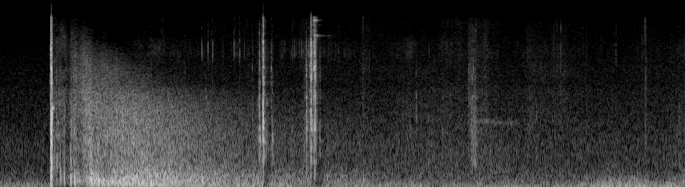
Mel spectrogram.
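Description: Several gunshots fired at targets on an outdoor shooting range: one sharp loud report with a long rolling echo, then two closer-spaced cracks and a fainter distant shot, with wind noise between them.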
